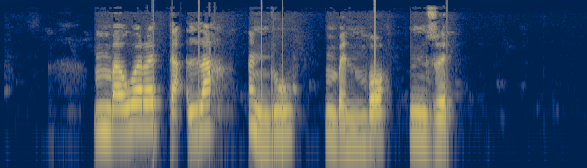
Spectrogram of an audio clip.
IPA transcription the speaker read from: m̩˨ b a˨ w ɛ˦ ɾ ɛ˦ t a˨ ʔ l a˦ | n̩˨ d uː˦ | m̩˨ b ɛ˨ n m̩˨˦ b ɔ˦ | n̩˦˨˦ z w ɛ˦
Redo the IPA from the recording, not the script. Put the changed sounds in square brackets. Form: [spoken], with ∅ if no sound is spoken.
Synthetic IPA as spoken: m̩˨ b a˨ w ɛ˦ ɾ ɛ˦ t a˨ ʔ l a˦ | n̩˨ d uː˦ | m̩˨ b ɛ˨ n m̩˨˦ b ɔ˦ | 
